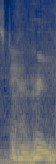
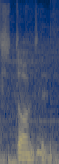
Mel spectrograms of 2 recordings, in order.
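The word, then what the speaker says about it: Staunton: I think I'm required to say it's pronounced Stan. Yeah, I know. You have to now. I heard that. I heard that it is. Except Google pronounces it stunted.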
